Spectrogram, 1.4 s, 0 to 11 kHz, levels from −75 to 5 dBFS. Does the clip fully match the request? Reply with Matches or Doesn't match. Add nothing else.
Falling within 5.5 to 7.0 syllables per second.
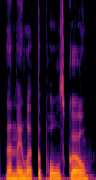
Matches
